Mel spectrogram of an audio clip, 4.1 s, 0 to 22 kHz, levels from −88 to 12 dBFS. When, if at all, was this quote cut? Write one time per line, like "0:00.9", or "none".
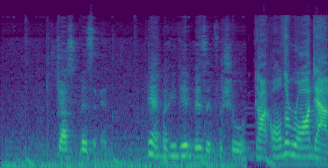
0:03.1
